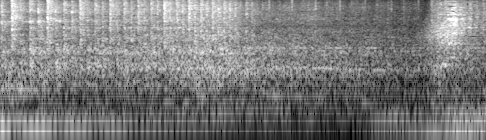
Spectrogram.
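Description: Stationary engine of a rice-husk gasifier power plant, running steadily on gas from the gasifier to drive the generator: a low, even hum.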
